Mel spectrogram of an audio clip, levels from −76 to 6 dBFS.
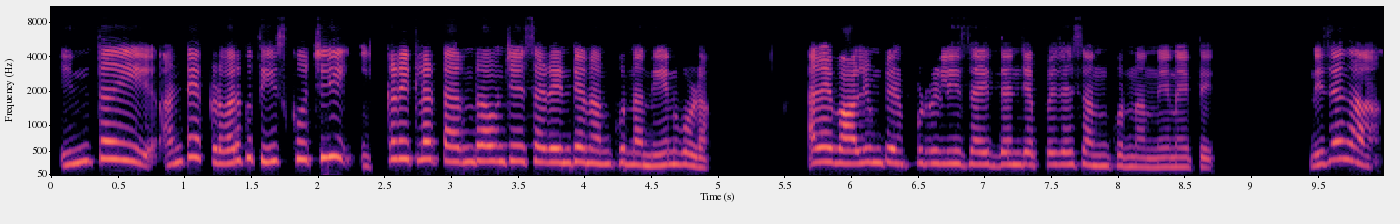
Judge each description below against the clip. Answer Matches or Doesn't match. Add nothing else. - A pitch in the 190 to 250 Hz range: Doesn't match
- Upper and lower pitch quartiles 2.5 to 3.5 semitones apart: Doesn't match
